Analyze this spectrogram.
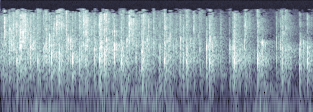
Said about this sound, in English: Oh, there you go. Kind of a golf clap, actually.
